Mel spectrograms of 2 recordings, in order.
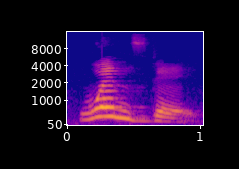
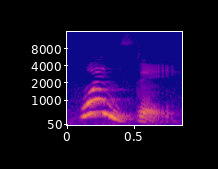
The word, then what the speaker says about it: Wednesday: This d is silent. So it's called Wednesday. Wednesday.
